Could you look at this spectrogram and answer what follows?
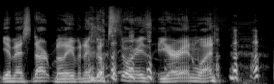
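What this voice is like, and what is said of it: Pirate accent, Pirates of the Caribbean style. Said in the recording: “I wouldn't know where to begin with a Russian accent. And so I just went for like the easiest possible thing. Which was sort of Pirates of the Caribbean”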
